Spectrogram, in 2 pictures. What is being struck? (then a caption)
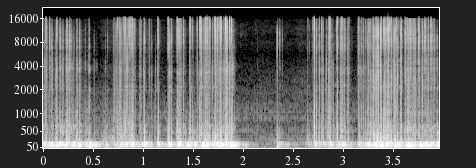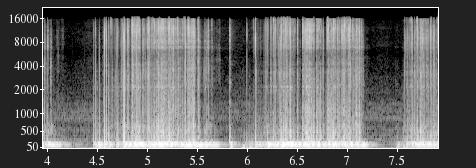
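Metal mesh microphone grille. Long nails scratch up and down the hollow metal mesh grille of a black desktop microphone with both hands. Bursts of rough, gritty scraping come with a heavy low rumble and bright scratchy texture, separated by brief quiet pauses.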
